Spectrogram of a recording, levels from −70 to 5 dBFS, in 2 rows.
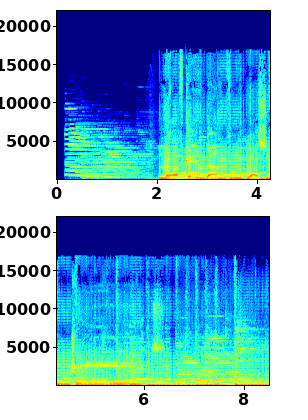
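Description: From 1.85 s to the end, the music has buffer tearing. Writer and reader of the ring buffer cross every period. A small slice of each buffer replays audio about 10 ms old. Hard joins give a steady 375 Hz buzz, fitting a 128-sample buffer.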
